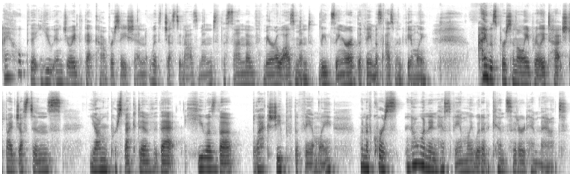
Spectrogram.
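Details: Adult speaker; normal speech.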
